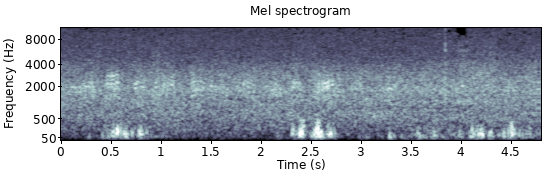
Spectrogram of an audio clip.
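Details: A noisy group of Northern Gannets feeding by diving into the sea off Flamborough Headland, with auks and gulls about, giving low, harsh, guttural grunts in short bursts every couple of seconds over a steady rush of wind and sea.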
